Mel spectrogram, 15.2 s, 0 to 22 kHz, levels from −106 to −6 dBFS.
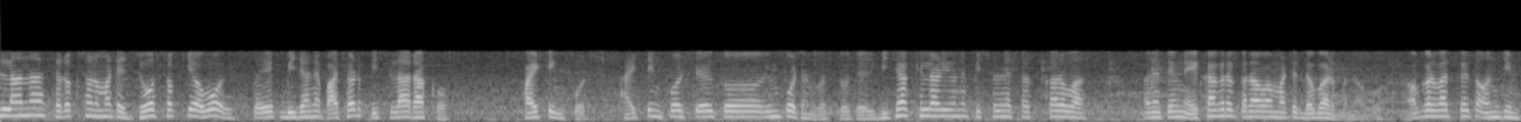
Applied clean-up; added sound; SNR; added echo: none; none; none; none.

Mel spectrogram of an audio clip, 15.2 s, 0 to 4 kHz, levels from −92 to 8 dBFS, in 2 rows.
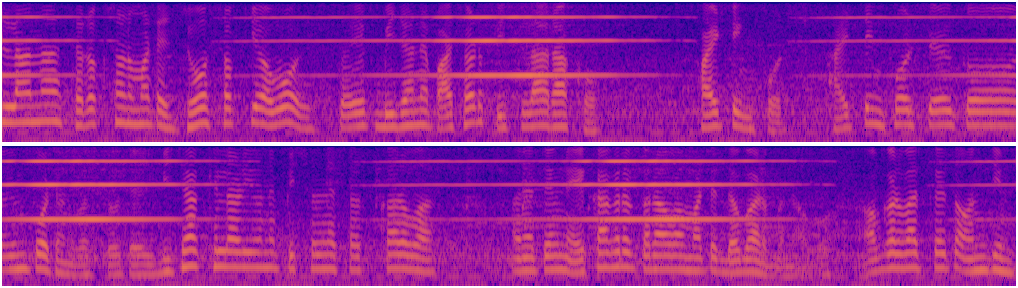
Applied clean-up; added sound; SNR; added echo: none; Bowed string instrument; 0 dB; none.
